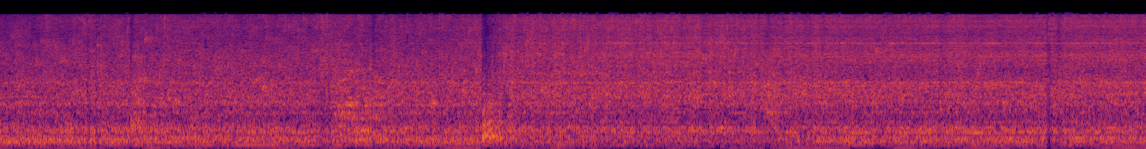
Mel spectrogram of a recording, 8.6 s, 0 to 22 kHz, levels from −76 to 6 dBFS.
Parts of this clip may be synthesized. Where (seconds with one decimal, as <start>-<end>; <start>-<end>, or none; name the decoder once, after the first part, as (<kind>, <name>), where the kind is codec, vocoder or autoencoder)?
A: none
